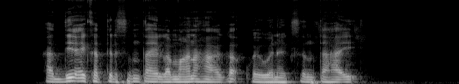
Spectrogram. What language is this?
Somali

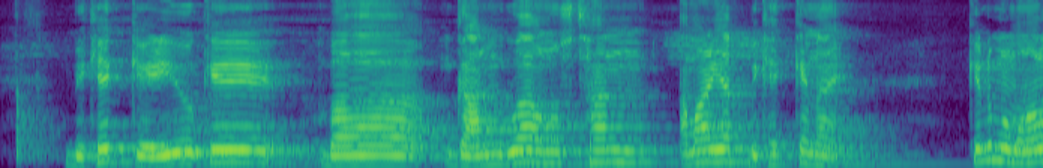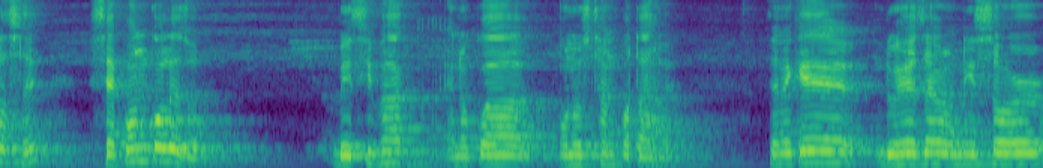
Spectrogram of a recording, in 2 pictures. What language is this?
Assamese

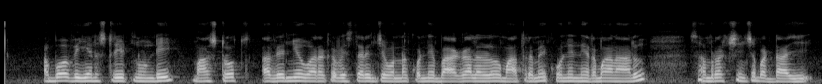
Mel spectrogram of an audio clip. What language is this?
Telugu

